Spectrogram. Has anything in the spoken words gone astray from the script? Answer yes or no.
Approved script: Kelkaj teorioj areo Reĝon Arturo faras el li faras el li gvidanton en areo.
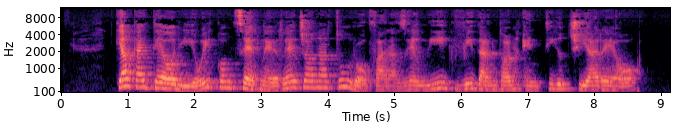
yes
